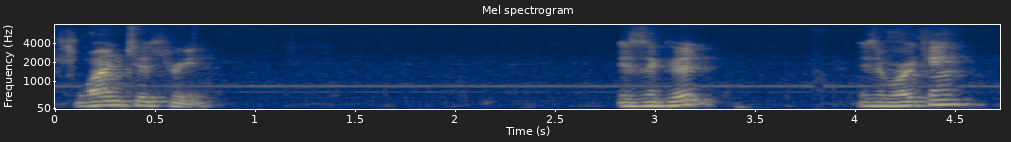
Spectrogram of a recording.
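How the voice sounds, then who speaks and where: A man hosts a casual interview over a video call, asking questions in an informal, easygoing way. His medium-pitched voice takes things slowly. The video call audio is dull, with faint noise.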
